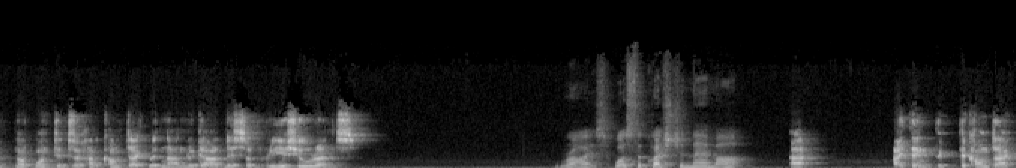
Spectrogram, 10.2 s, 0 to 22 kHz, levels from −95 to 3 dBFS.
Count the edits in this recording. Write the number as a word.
zero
